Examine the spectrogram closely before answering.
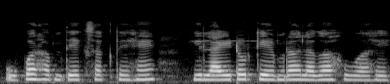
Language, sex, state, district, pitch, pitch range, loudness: Hindi, female, Madhya Pradesh, Bhopal, 220 Hz, 215-225 Hz, -16 LUFS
